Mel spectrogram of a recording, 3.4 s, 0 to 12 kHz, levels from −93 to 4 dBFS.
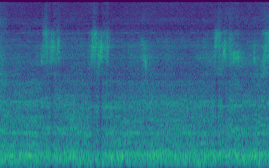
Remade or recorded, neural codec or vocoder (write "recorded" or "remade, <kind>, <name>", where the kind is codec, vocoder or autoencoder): remade, codec, SNAC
